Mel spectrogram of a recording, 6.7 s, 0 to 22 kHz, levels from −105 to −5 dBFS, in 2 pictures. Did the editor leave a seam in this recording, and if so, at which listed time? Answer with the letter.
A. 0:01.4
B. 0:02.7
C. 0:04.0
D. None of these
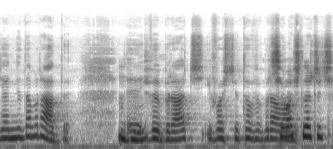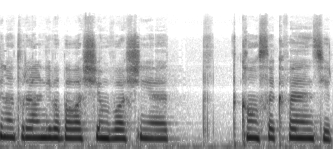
A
